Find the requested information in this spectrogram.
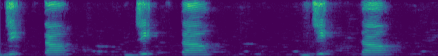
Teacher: حمزہ کے اوپر سکون ہے اس لیے جھٹکے کے ساتھ پڑھیں گے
